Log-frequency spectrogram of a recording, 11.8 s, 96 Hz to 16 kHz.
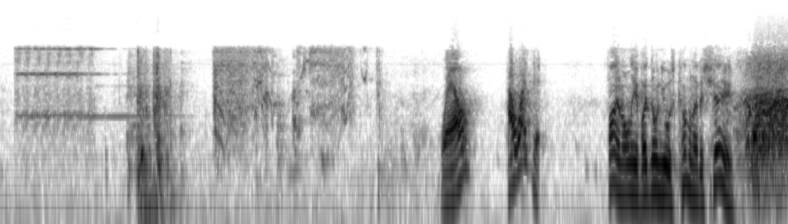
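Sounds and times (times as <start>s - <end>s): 
electric doorbell buzzing at a porch door: 0.2s - 2.1s
speech: 6.6s - 8.2s, 9.1s - 11.4s
laughter: 11.0s - 11.8s.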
